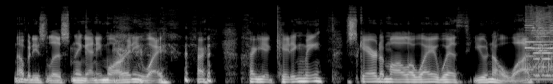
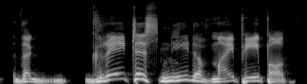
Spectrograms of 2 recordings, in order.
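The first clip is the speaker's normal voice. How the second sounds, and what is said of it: Put-on accent. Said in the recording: “Jimmy, do you think I should stick with the accent?”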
